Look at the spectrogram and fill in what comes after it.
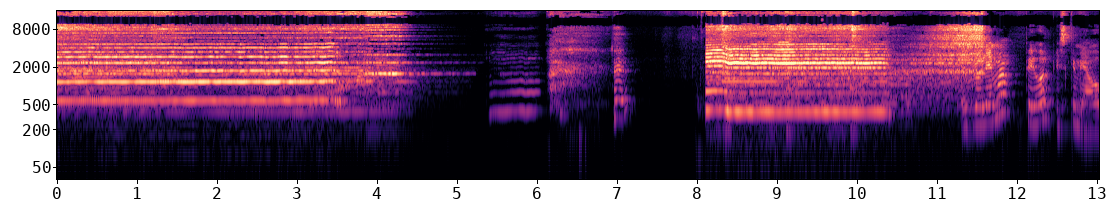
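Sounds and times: backing track music: 0.0 - 5.2, 8.1 - 11.9
woman singing: 8.1 - 10.6
woman speaking: 11.3 - 13.0.

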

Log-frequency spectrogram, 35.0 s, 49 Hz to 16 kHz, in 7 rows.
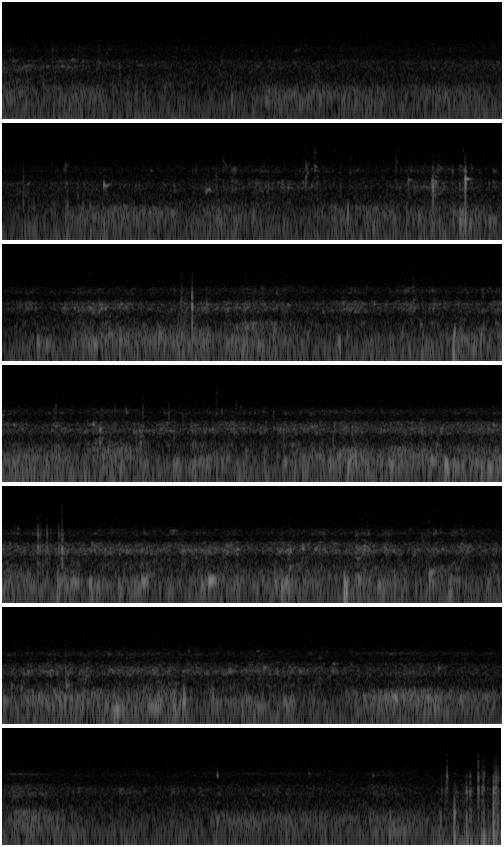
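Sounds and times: faint steady hum: 0.0 - 34.9
low water movement: 0.0 - 34.9
faint clicks: 20.2 - 20.8.

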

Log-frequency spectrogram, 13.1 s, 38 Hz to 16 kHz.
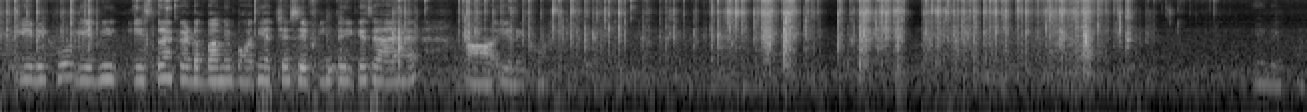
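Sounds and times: plastic packaging crinkling: 0.0 - 1.5, 4.0 - 11.8.

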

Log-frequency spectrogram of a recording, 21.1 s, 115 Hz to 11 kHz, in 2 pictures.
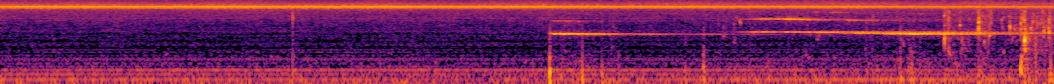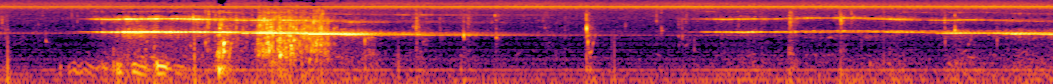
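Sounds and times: faint high whine: 3.7 - 21.0
water splashing in a bathtub: 9.4 - 10.7, 12.4 - 15.3.

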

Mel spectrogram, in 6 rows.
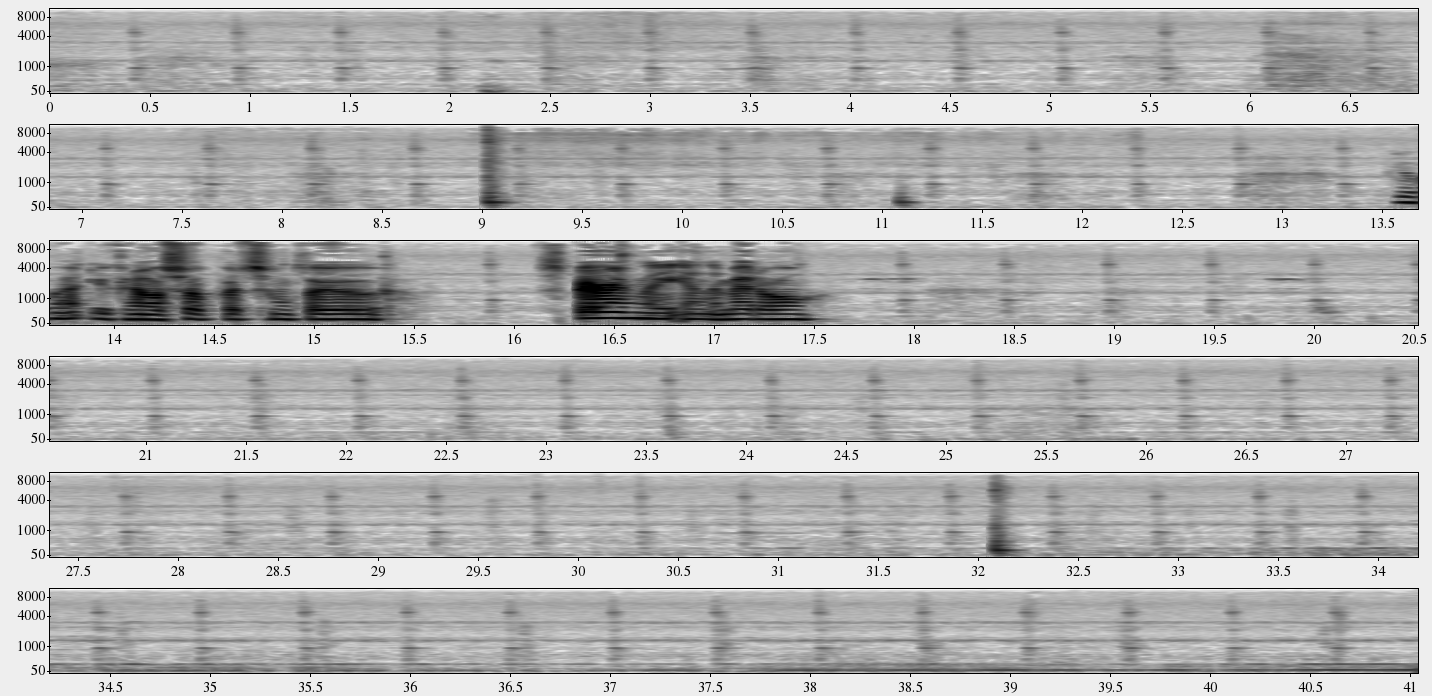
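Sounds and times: faint steady ticking: 0.0 - 41.0.

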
